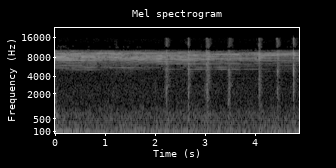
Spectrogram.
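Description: Ferrocerium rod being struck with a striker to throw sparks: a run of short, sharp scrapes, two or three a second, starting about two seconds in.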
